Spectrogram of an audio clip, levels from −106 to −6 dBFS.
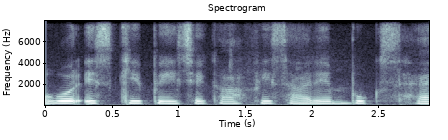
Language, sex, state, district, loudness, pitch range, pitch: Hindi, female, Chandigarh, Chandigarh, -18 LUFS, 190-210 Hz, 200 Hz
